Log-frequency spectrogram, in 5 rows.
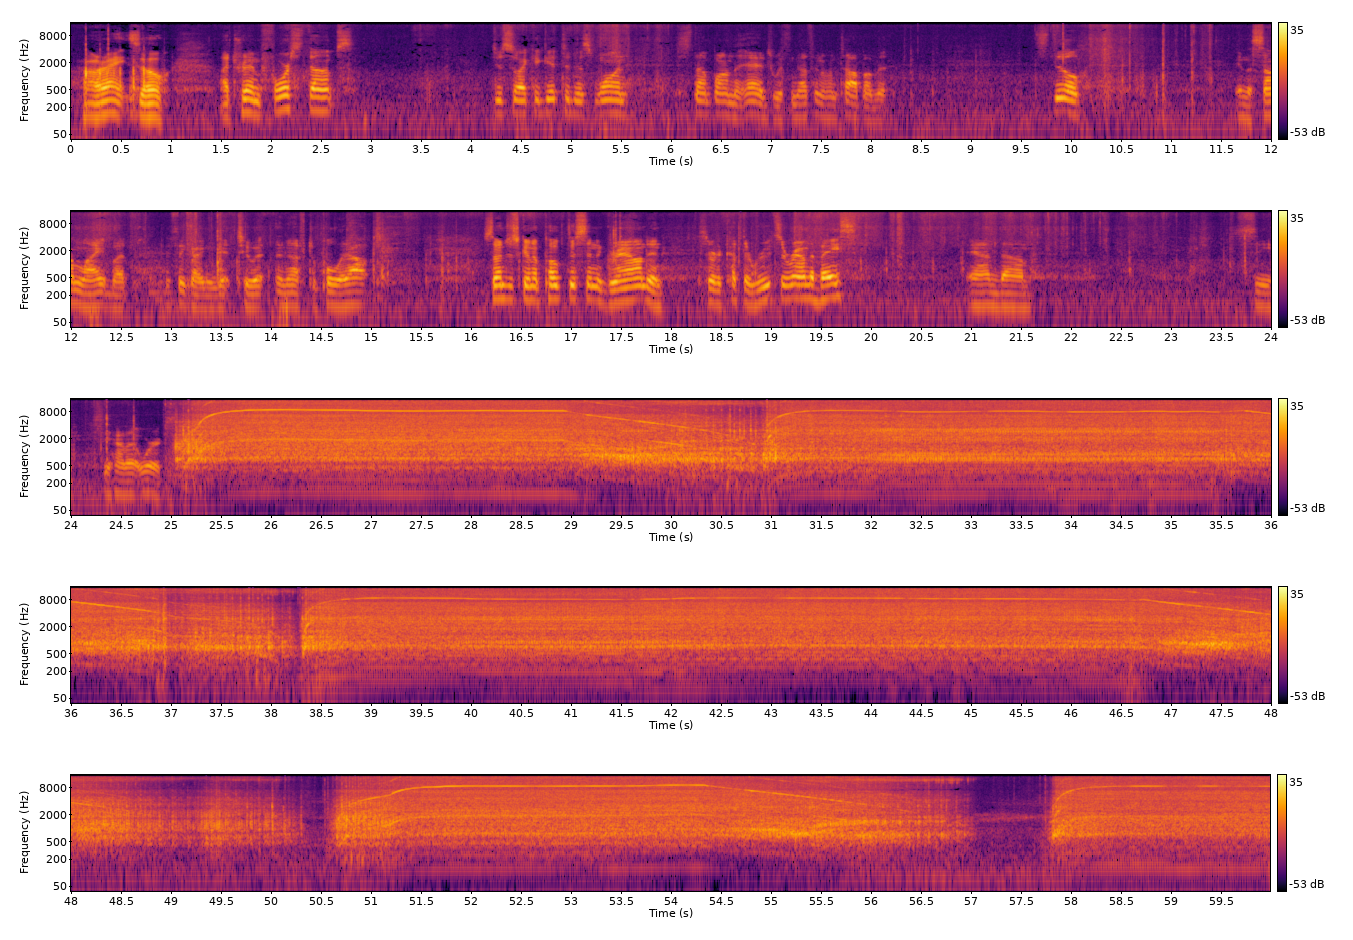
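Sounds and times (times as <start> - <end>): reciprocating saw cutting roots: 23.7 - 57.1, 57.7 - 59.9.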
